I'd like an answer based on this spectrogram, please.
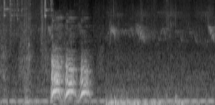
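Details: Basset Hound father and son, Lotso Bear (Toby) and Noble, reunited after Lotso's puppyhood; three quick harmonic barks or yips in a row near one second, followed by quieter shuffling and a steady low hum.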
